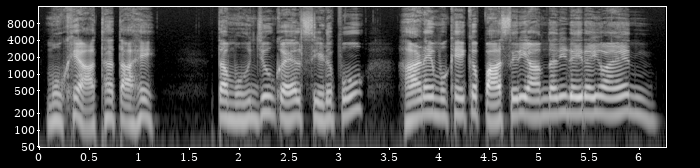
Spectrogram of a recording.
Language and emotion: Sindhi, happy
